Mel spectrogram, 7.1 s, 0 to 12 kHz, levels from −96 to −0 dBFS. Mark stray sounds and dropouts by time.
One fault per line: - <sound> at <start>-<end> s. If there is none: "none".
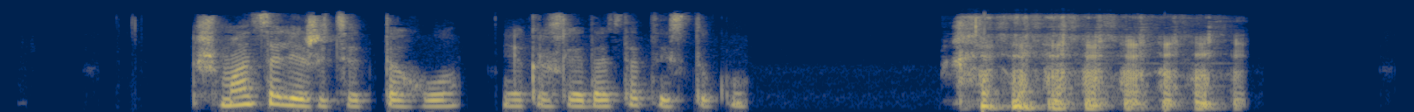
- laugh at 4.7-6.3 s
